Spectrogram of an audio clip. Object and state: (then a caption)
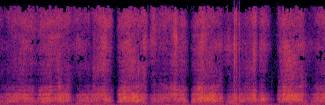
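Leather handbag scratched with fingernails. Fingernails scratch back and forth across the leather front panel of a burgundy leather half-moon bag. The result is a soft, raspy rustle centred in the midrange, with rhythmic strokes separated by brief quiet gaps.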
